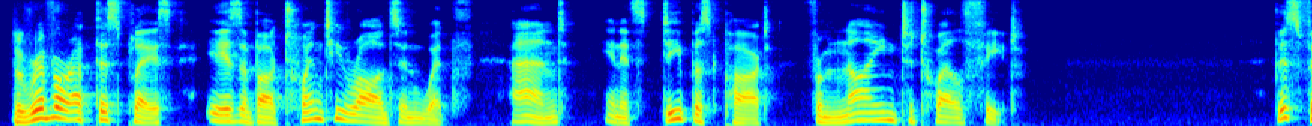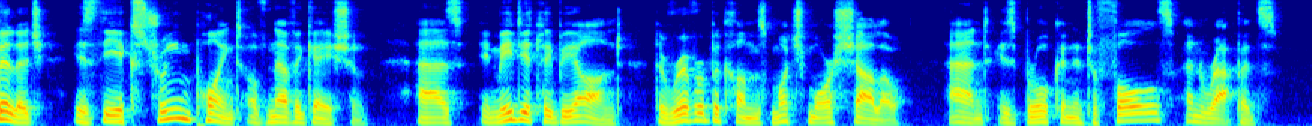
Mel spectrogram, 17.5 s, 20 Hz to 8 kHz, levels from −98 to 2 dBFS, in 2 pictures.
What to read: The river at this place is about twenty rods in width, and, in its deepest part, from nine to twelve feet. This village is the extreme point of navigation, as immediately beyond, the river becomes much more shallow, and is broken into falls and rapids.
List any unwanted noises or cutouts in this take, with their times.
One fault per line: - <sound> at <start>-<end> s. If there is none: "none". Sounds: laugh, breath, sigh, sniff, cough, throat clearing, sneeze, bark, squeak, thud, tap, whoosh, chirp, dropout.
none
